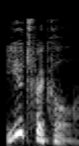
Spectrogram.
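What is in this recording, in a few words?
"utricle", British English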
